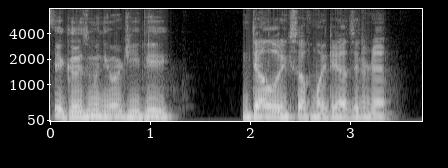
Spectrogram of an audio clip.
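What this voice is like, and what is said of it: Good impression of a friend. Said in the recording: “So that's a good Andy impression too.”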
